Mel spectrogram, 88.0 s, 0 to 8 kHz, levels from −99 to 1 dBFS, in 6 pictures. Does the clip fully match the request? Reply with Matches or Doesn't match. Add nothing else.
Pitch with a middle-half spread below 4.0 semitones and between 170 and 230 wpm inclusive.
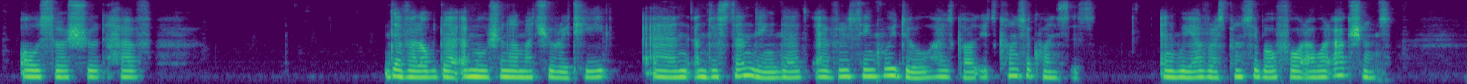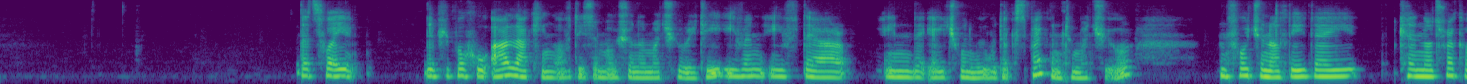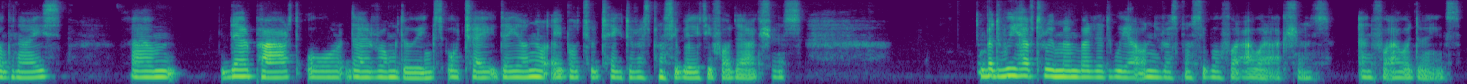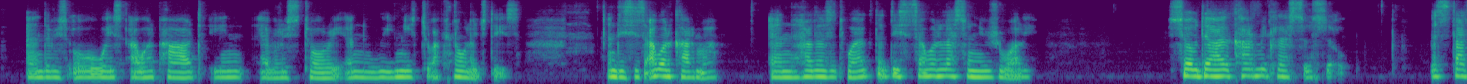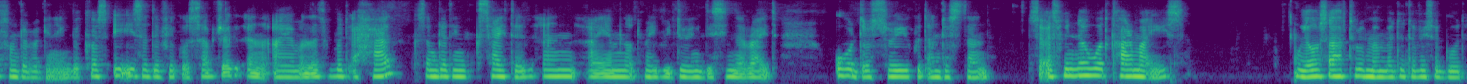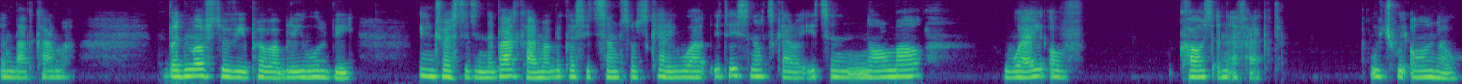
Doesn't match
